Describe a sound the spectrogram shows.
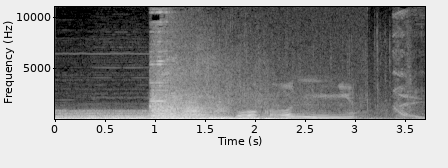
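A loud whoosh rushes past and fades.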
